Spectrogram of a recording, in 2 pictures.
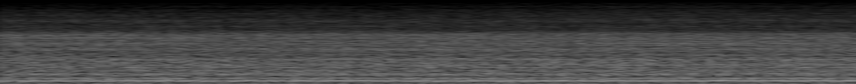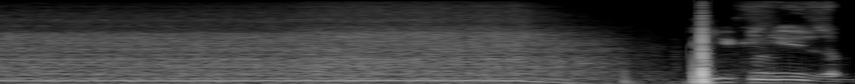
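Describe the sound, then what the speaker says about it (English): A kitchen blender whirs steadily as it purées a pumpkin dessert mixture, a constant motor drone that winds down and stops near the end, followed by a brief clatter and a short voice. "I'm just going to blend it"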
